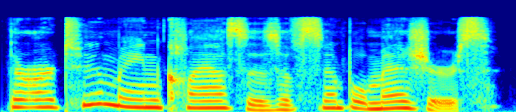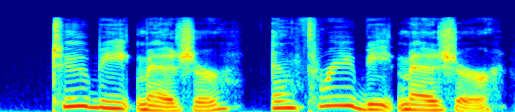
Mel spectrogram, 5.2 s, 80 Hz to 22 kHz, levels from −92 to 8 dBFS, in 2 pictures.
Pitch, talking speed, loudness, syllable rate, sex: 220 Hz, 175 wpm, -14 LUFS, 5.6 syllables/s, female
